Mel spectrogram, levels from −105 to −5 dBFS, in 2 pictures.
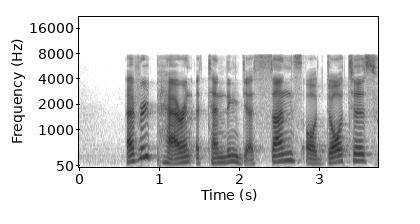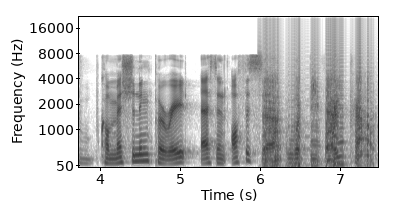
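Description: Buffer tearing affects this speech recording from 5.97 s to the end, adding a rough 375 Hz robotic buzz. Writer and reader have slipped, so about 40% of each period replays audio roughly 7 ms older, which fits a 128-sample buffer.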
